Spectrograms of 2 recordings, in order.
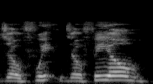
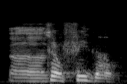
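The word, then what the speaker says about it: Xofigo: The oncologist, the radio oncologist mentioned PDL1 treatment and probably mispronounce it, Zofio. Zofigo.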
